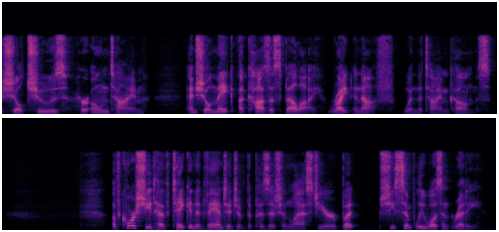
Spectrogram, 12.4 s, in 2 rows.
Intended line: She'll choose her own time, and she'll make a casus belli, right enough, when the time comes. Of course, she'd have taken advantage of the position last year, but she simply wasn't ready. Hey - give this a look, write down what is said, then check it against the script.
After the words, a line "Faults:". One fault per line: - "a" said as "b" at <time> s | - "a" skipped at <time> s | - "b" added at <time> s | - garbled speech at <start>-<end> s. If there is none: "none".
She'll choose her own time, and she'll make a casus belli, right enough, when the time comes. Of course, she'd have taken advantage of the position last year, but she simply wasn't ready.
Faults:
none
